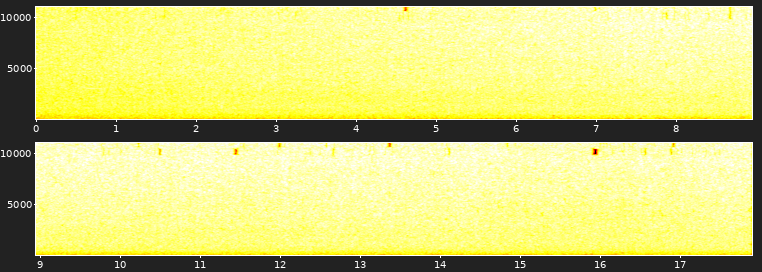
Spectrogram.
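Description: Flash-flood torrent of fast, turbulent water rushing past, a steady even roar that slowly grows louder over the first several seconds.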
